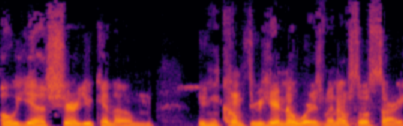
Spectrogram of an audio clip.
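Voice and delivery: put-on British-accented voice. Retelling own words to a man at a bar: imitating own british accent. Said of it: "I was speaking in a British accent the whole night".

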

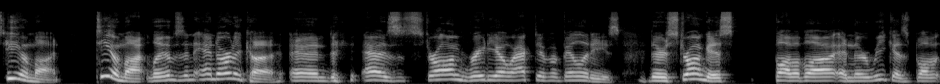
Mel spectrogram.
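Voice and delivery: synthetic, robotic AI announcer voice. Describing a show's monster-profile scene, in a Power Rangers AI voice. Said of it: "with an AI voice going".

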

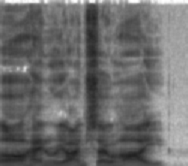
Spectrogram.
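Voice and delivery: very loud, high, drawn-out, belted sitcom-style delivery. Acting out a skit scene as Rob Schneider: Rob Schneider impression. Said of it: "I'm gonna be Rob Schneider".

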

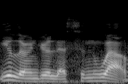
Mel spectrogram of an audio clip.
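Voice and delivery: plain

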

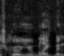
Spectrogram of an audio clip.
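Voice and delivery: ordinary talk, nothing marked

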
